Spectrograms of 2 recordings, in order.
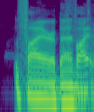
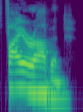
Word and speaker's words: Feyerabend: I said Feyerabend? – It's Feyerabend. – Feyerabend. Sorry about that. – Feyerabend. Yeah, Feyerabend. – Yeah. You got to remember that A in the middle of it.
